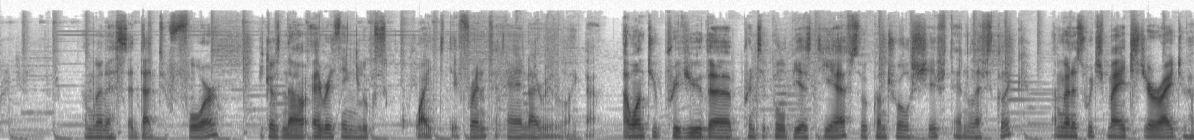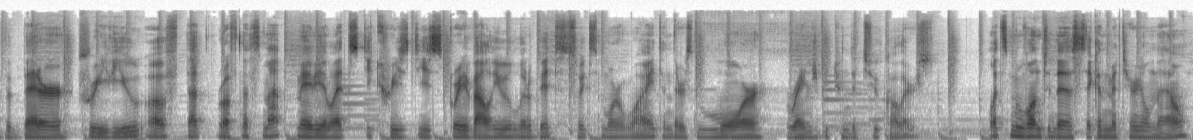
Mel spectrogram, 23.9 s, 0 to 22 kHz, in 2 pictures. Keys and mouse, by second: 0.0-1.8 drag, 9.7 ctrl+shift+click, 12.2-14.8 drag, 18.2 click, 18.3 middle click, 19.8 click, 20.0 middle click, 20.0 click, 20.0 middle click, 20.2 click, 20.2 middle click, 23.3 drag, 23.5 middle click.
